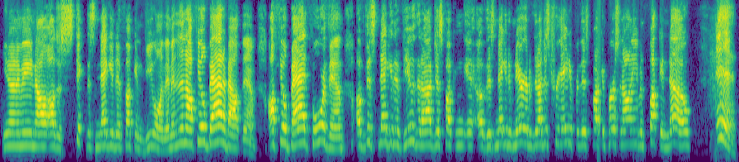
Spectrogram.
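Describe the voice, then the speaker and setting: A man talks loosely to viewers on a live stream, cursing freely and circling back over his own sentences. His voice sits a little high for a man. The audio is dull and lo-fi. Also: fairly even intonation, normal speed, hardly any pauses, fairly bright tone. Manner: rambling, profane, restarts sentences. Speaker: livestream host. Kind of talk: rambling live-stream chat.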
